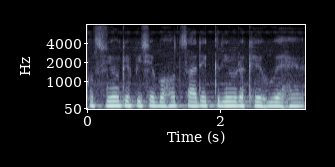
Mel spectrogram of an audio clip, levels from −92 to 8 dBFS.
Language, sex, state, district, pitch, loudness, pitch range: Hindi, male, Jharkhand, Deoghar, 150 Hz, -14 LUFS, 145-155 Hz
